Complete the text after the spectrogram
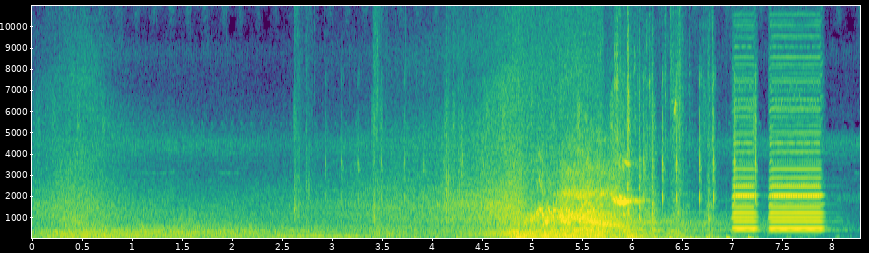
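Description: A car engine hums and grows louder as a car approaches.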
